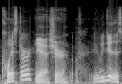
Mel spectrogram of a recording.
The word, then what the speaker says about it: Quister: I'm pretty sure it's Quister. Because Matt likes to put words that I can't pronounce on here. No, that's literally the band name. I know, Quister.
